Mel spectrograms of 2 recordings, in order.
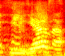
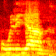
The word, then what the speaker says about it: Ульяна: правильно говорить не Ильяна, а Ульяна.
